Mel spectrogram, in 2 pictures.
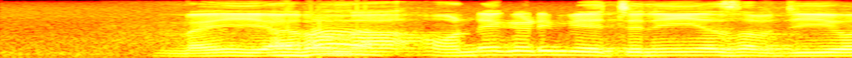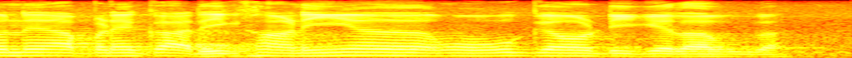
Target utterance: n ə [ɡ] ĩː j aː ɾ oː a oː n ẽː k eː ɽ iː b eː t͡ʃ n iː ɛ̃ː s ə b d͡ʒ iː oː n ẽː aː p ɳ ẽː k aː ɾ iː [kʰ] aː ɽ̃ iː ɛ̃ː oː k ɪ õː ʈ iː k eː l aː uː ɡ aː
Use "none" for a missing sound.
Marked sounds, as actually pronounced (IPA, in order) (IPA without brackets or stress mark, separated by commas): none, kʰ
